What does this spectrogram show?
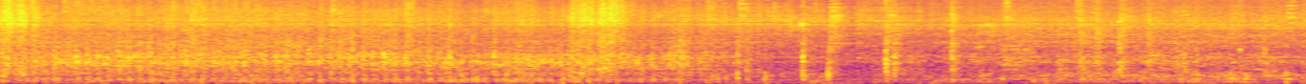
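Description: Train rolling along the track: a steady rumble, with sharp clicks of the wheels over rail joints standing out in the second half.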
